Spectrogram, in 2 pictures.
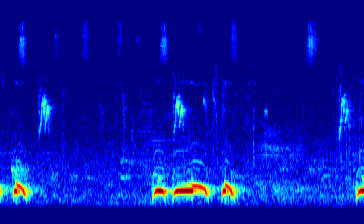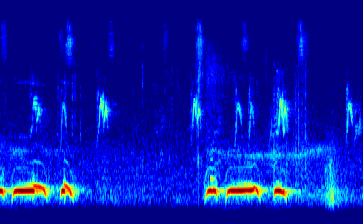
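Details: Eurasian collared dove repeating its three-note coo, a short note, a long drawn middle note and a short falling end, in phrases about every three seconds; faint chirps of small birds in the background.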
